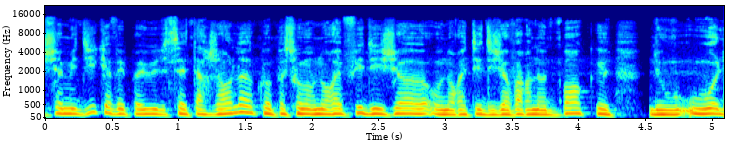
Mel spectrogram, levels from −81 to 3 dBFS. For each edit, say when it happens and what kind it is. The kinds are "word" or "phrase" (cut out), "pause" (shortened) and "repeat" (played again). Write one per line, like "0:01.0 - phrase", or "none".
none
